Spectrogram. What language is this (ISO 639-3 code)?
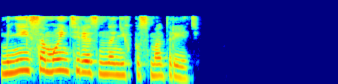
rus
